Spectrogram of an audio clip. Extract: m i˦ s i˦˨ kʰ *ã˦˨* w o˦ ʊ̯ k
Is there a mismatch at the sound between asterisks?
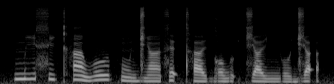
no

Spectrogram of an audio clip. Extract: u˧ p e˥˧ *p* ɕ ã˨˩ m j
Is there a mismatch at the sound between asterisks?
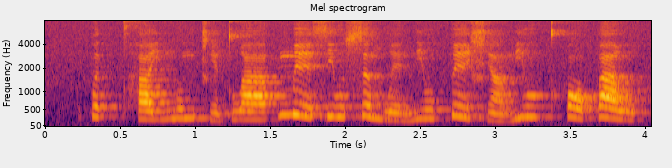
yes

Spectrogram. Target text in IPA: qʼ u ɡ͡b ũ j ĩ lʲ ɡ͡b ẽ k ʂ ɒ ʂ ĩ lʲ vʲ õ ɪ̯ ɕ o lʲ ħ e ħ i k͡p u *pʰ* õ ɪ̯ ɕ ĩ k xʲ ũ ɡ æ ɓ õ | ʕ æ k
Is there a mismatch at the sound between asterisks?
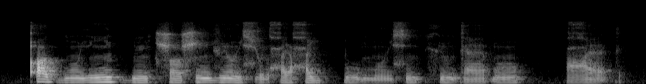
yes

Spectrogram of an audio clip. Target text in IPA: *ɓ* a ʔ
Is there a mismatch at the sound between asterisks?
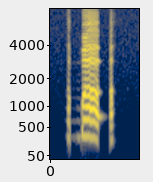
no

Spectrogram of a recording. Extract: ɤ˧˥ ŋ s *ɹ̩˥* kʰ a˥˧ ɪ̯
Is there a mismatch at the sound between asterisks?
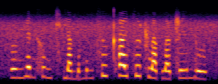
yes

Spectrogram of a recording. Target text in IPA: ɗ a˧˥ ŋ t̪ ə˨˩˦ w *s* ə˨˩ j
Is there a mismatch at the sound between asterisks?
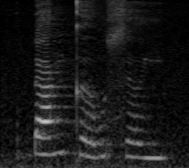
no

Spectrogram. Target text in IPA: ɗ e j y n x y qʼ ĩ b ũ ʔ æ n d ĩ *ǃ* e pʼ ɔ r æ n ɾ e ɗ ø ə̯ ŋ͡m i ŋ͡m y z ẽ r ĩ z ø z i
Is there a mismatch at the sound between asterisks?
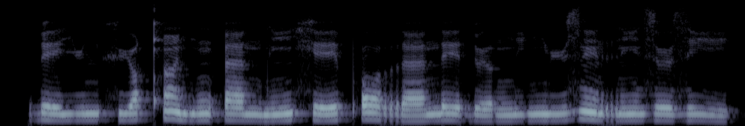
yes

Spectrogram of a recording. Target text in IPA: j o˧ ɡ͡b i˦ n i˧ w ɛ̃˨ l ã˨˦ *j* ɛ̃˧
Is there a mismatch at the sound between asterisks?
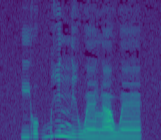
yes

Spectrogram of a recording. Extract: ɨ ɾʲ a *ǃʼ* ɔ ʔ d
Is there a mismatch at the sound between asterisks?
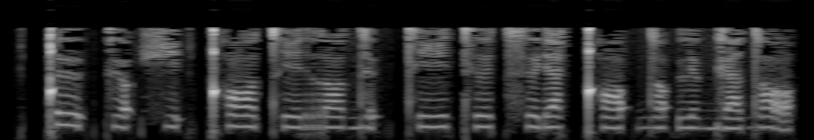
yes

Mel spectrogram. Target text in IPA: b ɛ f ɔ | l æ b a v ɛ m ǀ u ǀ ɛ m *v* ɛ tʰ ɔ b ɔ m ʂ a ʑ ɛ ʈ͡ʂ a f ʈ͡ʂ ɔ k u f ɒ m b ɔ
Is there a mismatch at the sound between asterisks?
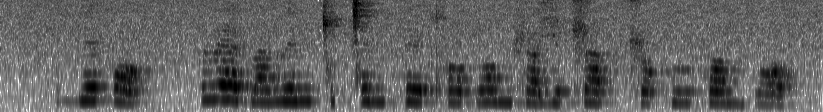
yes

